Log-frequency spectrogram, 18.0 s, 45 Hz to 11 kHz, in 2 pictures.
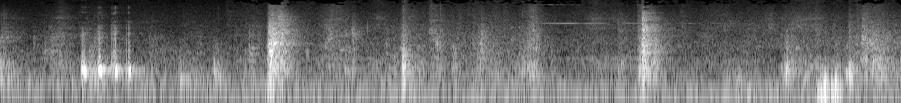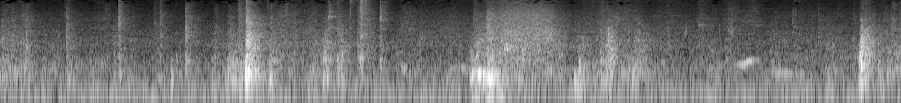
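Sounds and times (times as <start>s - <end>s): objects knocking and clattering: 10.5s - 13.1s.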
